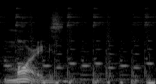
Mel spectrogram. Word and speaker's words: Morgs: from now on I'm going to call you morgs Mo morgs and with a hard G not a soft one so there's no confusion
